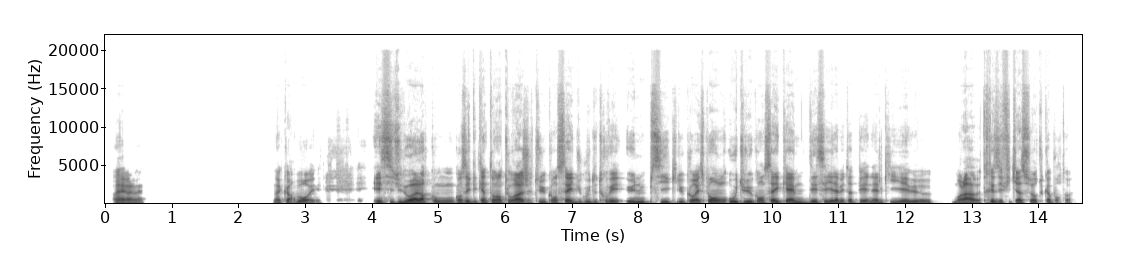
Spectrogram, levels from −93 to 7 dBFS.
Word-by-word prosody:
Ouais, - - -1
ouais, 75 0 -2
ouais. 70 -1 -9 2.0
D'accord, 85 - -4
bon 85 0 +2
et - - -12 0.8
et - - +2
si 110 - -5
tu 110 +1 -3
dois 110 0 +9
alors 105 -1 +6
con 100 -3 -3
conseille 105 -2 -1
quelqu'un 90 +3 -1
de - - -11
ton 100 - +1
entourage, 90 -4 +2
tu 95 -2 -5
conseilles 100 +2 +1
du 90 -1 -9
coup 100 +2 -6
de 90 - -10
trouver 90 +2 -4
une 125 -9 +1
psy 110 -2 -5
qui - - -15
lui 90 - -4
correspond 95 - +2
ou 160 -2 +4
tu 145 - -7
lui 105 -1 +3
conseilles 105 +4 +2
quand - - 0
même 100 -5 +2
d'essayer 100 0 -1
la - - +4
méthode 85 +1 -4
PNL 85 +3 -2
qui 85 0 -6
est, 90 - +2
heu, 75 -3 -3 0.3
voilà, 75 -2 +3
très 85 -4 -3
efficace, 90 +2 -3
en - - -1
tout - - -18
cas - - -1
pour - - -13
toi. - - -13
95 Hz, 200 wpm, -25 LUFS, 85-105 Hz, 2.0 s, dois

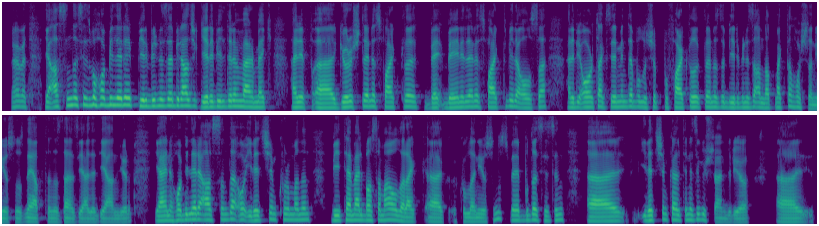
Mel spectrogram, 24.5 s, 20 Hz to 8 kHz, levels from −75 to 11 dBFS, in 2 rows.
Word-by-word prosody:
Evet. 145 0 -3 0.2
Ya, 135 -2 +2
aslında 165 +7 +2
siz 190 0 -1
bu 200 -2 +4
hobileri 195 -1 +5
birbirinize 165 +1 +3
birazcık 170 -2 +3
geri 140 +1 +4
bildirim 155 +1 +2
vermek, 135 -2 +3 0.2
hani 135 +1 +3
f 140 - -14
eee 125 -1 +5
görüşleriniz 140 +4 +1
farklı, 140 +1 0
be 125 -1 -1
beğenileriniz 140 +3 +1
farklı 135 +1 0
bile 155 -1 +2
olsa, 120 +3 -1 0.3
hani, 130 -1 0
bir 135 - 0
ortak 135 +1 +2
zeminde 145 +2 0
buluşup 140 0 -4
bu - - -4
farklılıklarınızı 135 +1 0
birbirinize 130 +1 -2
anlatmaktan 130 +2 -2
hoşlanıyorsunuz 100 -8 -5
ne 105 - -1
yaptığınızdan 95 -1 -3
ziyade 90 -1 -5
diye 95 -2 -2
anlıyorum. 90 +2 -5 0.3
Yani, 130 +1 +3
hobileri 150 +4 +2
aslında 150 +2 0
o 150 0 0
iletişim 130 +5 -1
kurmanın 150 0 -2 0.3
bir 130 0 0
temel 140 -1 +3
basamağı 140 +1 +1
olarak, 110 -6 0
eee, 100 -2 +1
ku 100 +1 -22
kullanıyorsunuz 105 - -5
ve 135 -2 -1
bu 130 +1 -6
da 145 -1 +3
sizin, 135 +2 -6 0.3
eee, 115 0 +3 0.2
iletişim 135 +4 -1
kalitenizi 145 0 -1
güçlendiriyor, 90 -9 -5 0.4
eee, 95 -1 -2
135 Hz, 140 wpm, -21 LUFS, 125-150 Hz, 0.4 s, hobileri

